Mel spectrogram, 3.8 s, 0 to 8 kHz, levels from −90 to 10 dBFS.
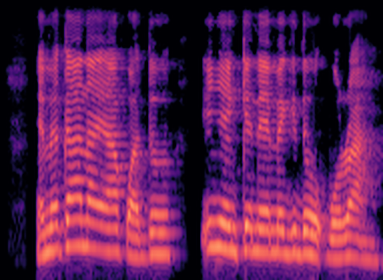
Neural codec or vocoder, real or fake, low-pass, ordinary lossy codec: none; real; 7.2 kHz; none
